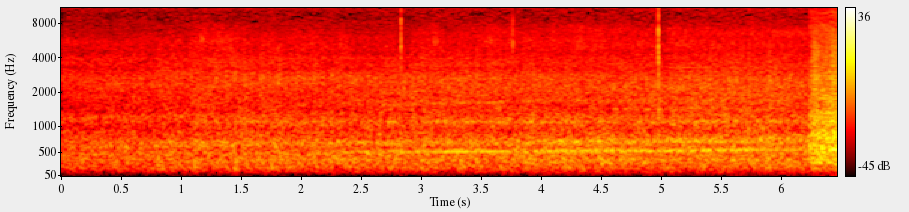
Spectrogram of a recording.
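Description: Docklands Light Railway train running along the elevated track: a steady rumble with a faint whine from the motors, slowly growing louder as it comes by. Just before the end the sound suddenly gets louder.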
